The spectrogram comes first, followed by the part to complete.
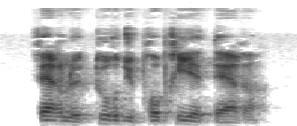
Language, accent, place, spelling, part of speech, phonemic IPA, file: French, France, Lyon, faire le tour du propriétaire, verb, /fɛʁ lə tuʁ dy pʁɔ.pʁi.je.tɛʁ/, LL-Q150 (fra)-faire le tour du propriétaire.wav
- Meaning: to look around a property, to visit a place such as an apartment, to be shown around a place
